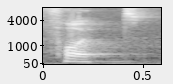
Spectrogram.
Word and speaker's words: foot: ولكن لما بنقول o برضه اهي مش food بقى، لا foot بننطقها foot. It's a low vowel or it's a short vowel which is sound, okay?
